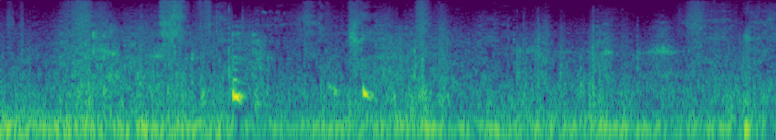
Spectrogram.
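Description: A woman breathes heavily close by.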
